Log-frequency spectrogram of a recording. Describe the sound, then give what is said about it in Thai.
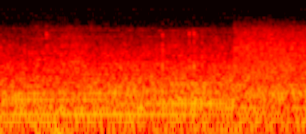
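A boat engine drones steadily, a low rumbling hum with a faint tonal whine, wrapped in wind and water noise, with no one talking. “เมื่อก่อนอยู่หินหมักเป้งจะมีเสียงเรือเสียงอย่างเนี้ย”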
